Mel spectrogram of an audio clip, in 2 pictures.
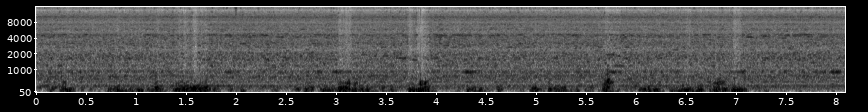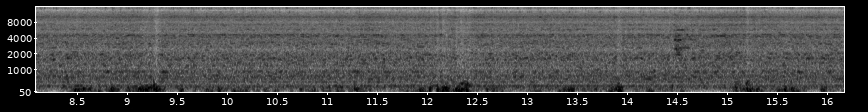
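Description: Wind buffeting the microphone in irregular gusts over a steady low hum of ship machinery.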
